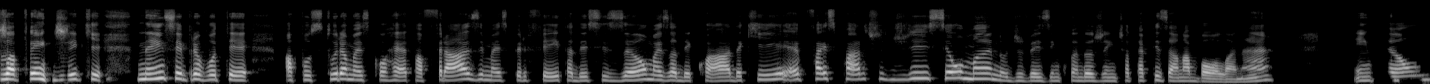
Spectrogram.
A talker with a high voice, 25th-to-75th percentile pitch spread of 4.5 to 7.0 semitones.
Yes: high, 200 Hz; average, 5.0 semitones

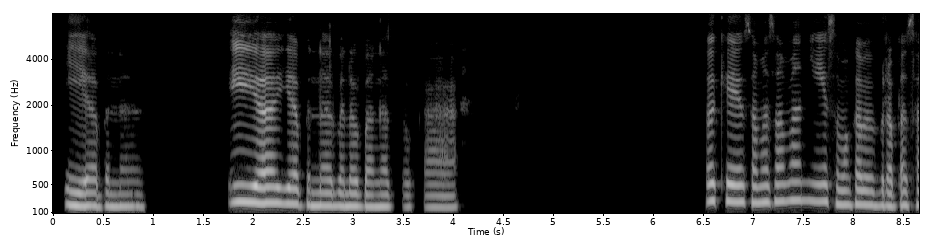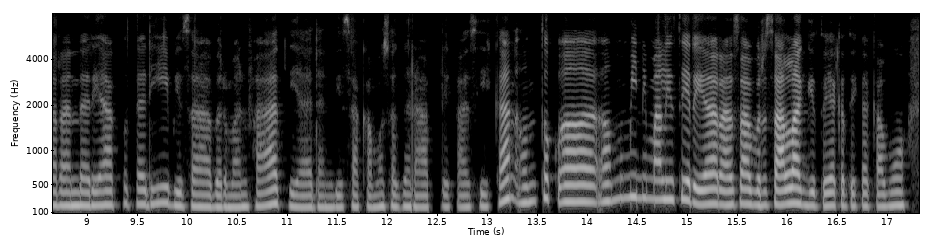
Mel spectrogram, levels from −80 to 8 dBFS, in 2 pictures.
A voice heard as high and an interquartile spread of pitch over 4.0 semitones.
Yes: high, 195 Hz; average, 4.6 semitones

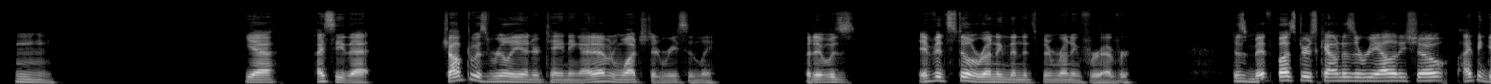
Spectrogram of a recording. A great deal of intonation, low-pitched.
Yes: wide, 7.9 semitones; low, 115 Hz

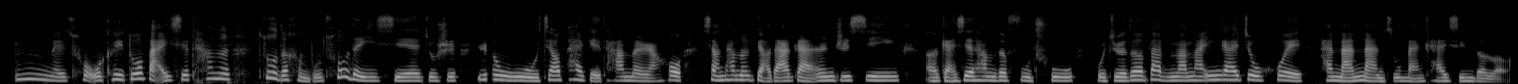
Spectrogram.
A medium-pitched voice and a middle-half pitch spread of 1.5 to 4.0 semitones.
Yes: medium, 180 Hz; average, 3.7 semitones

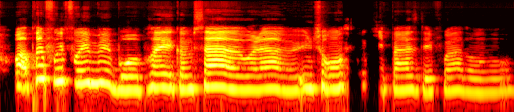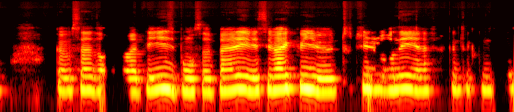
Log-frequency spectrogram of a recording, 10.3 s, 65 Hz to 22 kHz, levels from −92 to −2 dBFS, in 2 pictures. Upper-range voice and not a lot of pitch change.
Yes: high, 210 Hz; narrow, 2.2 semitones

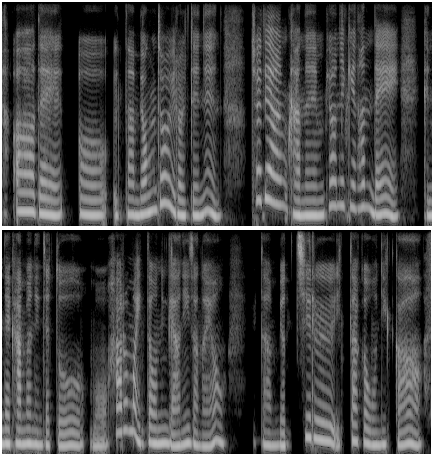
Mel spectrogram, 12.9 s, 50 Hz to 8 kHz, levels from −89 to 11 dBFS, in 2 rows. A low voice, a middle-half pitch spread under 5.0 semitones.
No: high, 195 Hz; average, 4.2 semitones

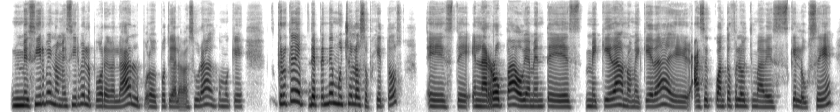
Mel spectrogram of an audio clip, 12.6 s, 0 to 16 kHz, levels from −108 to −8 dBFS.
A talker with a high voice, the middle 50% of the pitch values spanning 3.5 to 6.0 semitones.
Yes: high, 205 Hz; average, 4.1 semitones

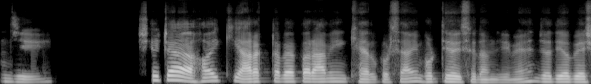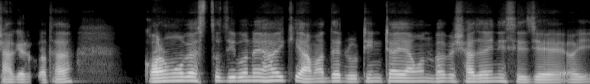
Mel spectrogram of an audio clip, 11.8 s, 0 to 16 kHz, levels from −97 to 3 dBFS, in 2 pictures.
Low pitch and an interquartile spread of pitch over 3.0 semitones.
Yes: low, 130 Hz; average, 3.9 semitones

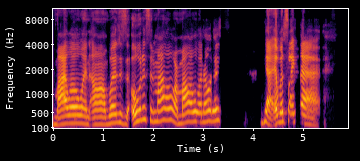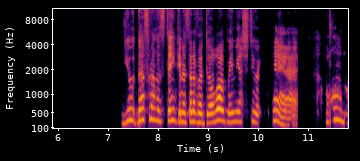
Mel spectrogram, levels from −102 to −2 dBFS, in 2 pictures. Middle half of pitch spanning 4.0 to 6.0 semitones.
Yes: average, 4.3 semitones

